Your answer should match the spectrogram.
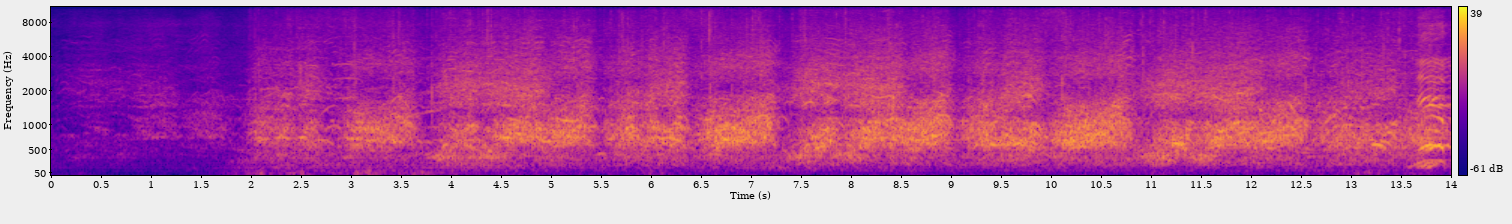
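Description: Large rally crowd chanting in unison, faint at first, then loud from about two seconds in, with a regular beat about once a second.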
